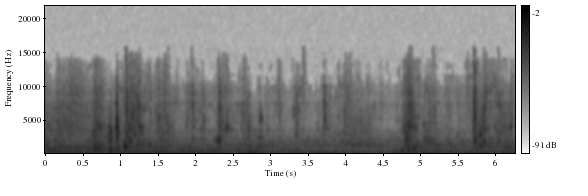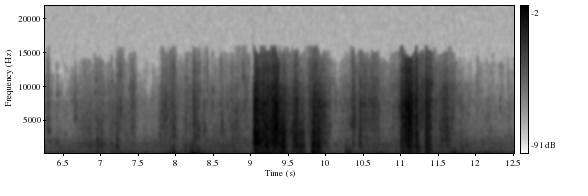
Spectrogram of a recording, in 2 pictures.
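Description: Water lapping and splashing around a small wooden rowboat as it is brought up alongside a moored catamaran's hull, with wind rumble on the microphone and scattered small knocks. About nine seconds in, and again about eleven seconds in, come two short, louder rushes of splashing.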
